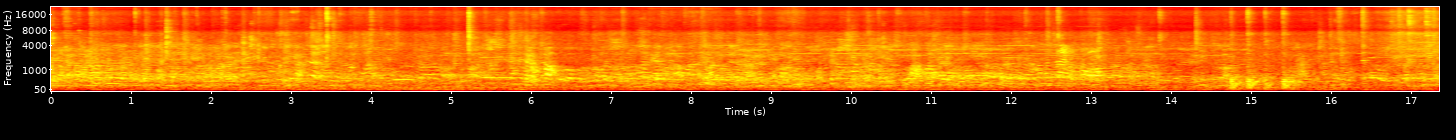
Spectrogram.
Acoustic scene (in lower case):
cafe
